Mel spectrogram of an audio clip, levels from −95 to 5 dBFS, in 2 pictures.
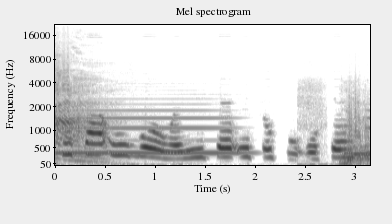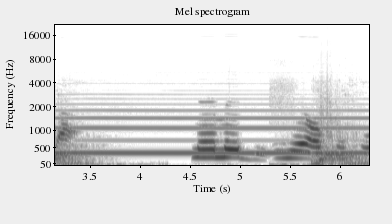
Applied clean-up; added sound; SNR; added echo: none; Animal + Wind instrument, woodwind instrument; 9 dB; none.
